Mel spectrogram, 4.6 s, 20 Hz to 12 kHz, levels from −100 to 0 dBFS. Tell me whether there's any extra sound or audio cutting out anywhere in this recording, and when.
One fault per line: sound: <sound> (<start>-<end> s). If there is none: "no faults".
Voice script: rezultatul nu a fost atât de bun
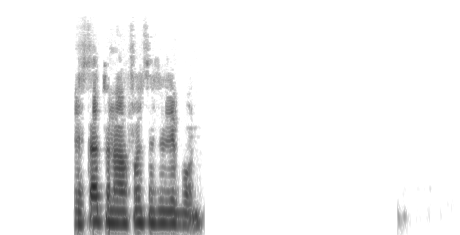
no faults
